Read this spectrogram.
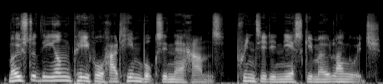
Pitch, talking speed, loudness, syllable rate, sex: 135 Hz, 250 wpm, -18 LUFS, 6.2 syllables/s, male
